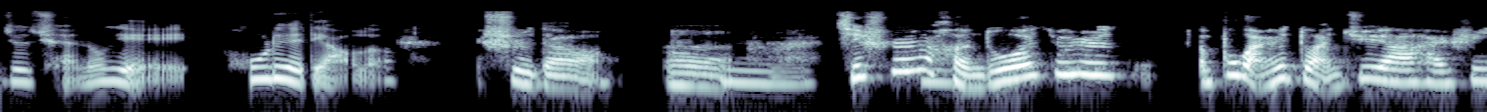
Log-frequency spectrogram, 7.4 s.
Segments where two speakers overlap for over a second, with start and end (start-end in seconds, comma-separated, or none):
none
